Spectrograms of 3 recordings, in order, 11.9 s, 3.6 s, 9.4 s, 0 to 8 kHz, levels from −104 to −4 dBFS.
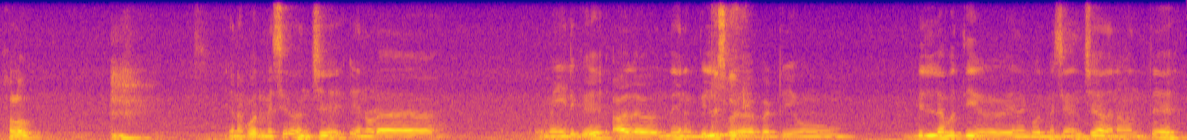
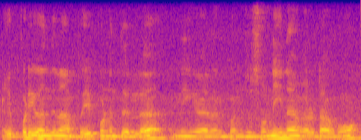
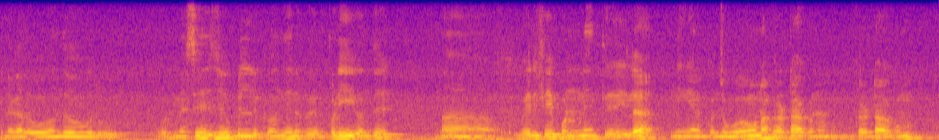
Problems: background sounds at intervals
